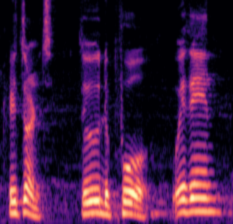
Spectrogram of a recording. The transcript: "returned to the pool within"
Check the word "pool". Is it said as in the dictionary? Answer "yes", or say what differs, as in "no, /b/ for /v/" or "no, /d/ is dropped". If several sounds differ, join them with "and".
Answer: yes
